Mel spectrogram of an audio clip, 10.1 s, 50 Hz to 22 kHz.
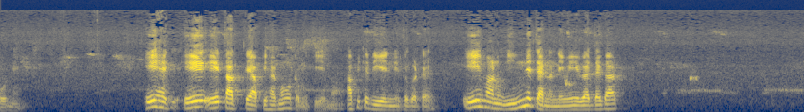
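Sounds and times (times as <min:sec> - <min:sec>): man speaking: 0:00.0 - 0:00.3, 0:01.8 - 0:07.8
faint thin steady tones: 0:00.0 - 0:10.0.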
